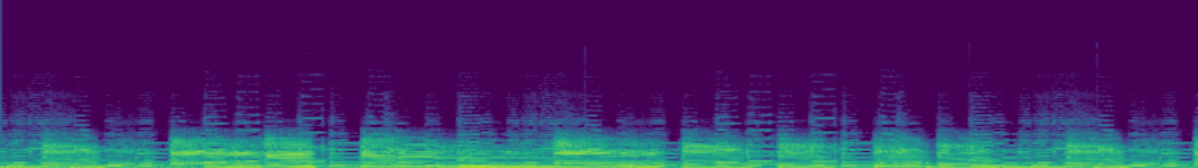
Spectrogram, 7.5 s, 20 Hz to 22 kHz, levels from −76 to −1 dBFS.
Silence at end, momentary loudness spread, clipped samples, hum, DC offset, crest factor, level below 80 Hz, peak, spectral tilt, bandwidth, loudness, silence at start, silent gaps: 0 s; 5 LU; under 0.1%; none; under 0.1%; 14 dB; -38 dBFS; 0 dBFS; -6 dB/octave; 9.4 kHz; -15 LUFS; 0 s; none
